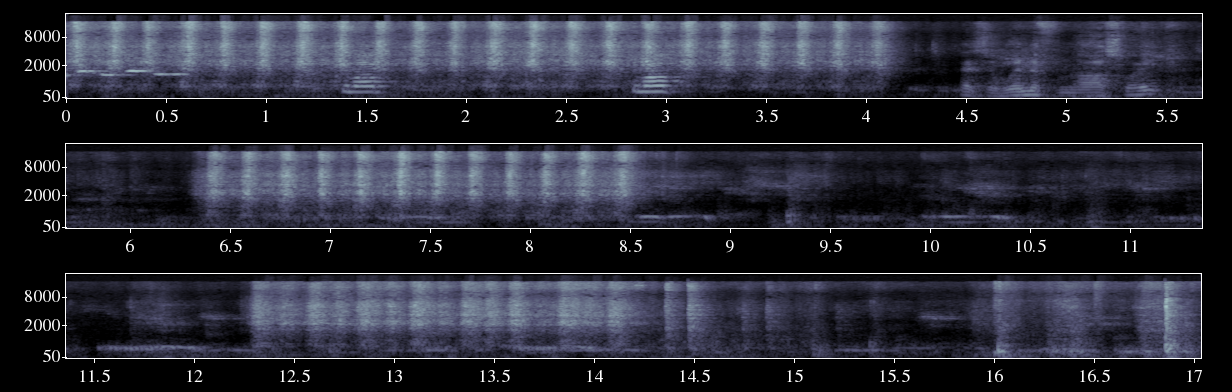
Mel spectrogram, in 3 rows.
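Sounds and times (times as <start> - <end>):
wings fluttering: 0.0 - 4.3, 6.3 - 8.8, 11.6 - 15.5
pigeons cooing: 0.0 - 17.0.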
